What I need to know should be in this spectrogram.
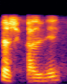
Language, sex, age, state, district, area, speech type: Punjabi, male, 18-30, Punjab, Bathinda, rural, conversation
